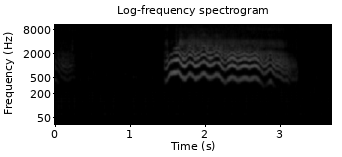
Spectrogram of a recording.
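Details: Blenheim Cavalier King Charles Spaniel pup, just three days old, with mother Pom-Pom in the pen: a short falling squeak, then one long cry of nearly two seconds that trembles up and down steadily before cutting off.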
